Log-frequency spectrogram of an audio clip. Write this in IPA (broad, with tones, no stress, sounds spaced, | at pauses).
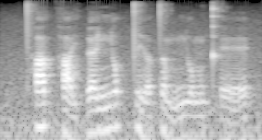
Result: t̪ʰ a˦˥ t̚ h a˨˩ j ɗ ɛ˧ ɲ ɔ˦˥ p̚ t̪ i˨˩˦ ə̯ t̪ ə˨˩˨ m ɲ o˧ ŋ t̪ʰ e˨˩˦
